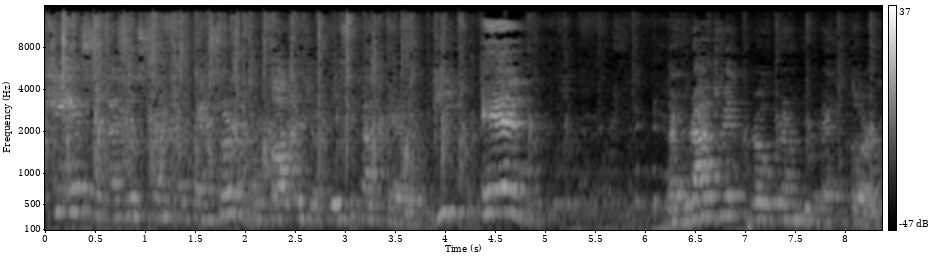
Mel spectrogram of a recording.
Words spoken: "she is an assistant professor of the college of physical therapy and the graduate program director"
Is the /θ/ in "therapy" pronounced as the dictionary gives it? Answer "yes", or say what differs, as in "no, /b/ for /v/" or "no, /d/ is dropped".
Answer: no, /t/ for /θ/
